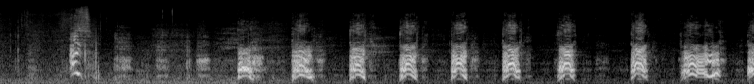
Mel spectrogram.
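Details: German Shepherd barking during protection-style training under a handler's control: a run of loud, sharp barks, about twelve in close series, fairly evenly spaced, with a handler's commands faintly in the background.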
